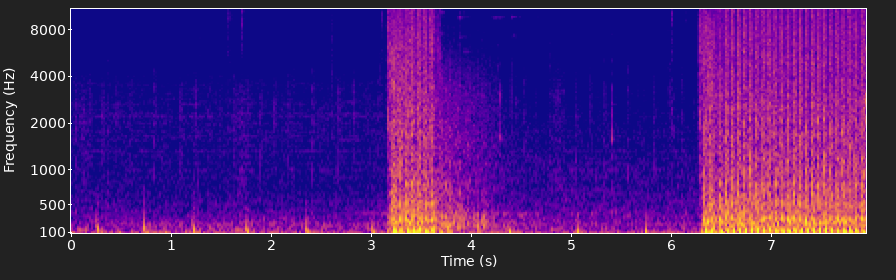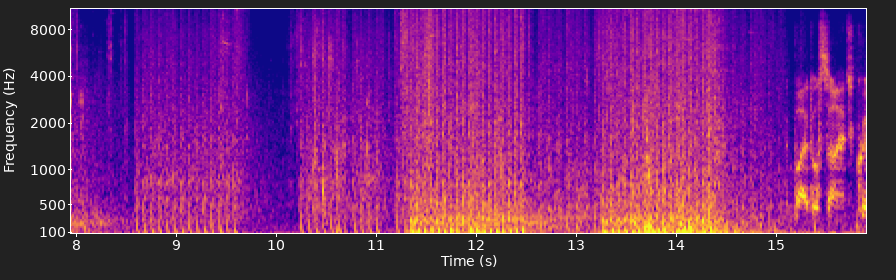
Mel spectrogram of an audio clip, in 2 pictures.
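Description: Bursts of video game gunfire in a tactical shooter, loud dense volleys that start and stop repeatedly over a low throbbing hum, with quieter gaps between the barrages.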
